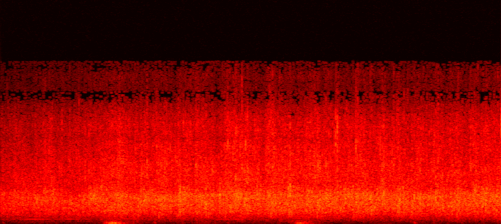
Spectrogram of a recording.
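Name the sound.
audience clapping hands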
